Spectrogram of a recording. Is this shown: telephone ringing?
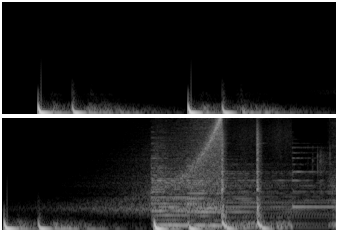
no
